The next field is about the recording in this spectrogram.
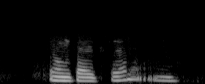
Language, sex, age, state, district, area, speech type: Telugu, male, 45-60, Andhra Pradesh, Vizianagaram, rural, conversation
